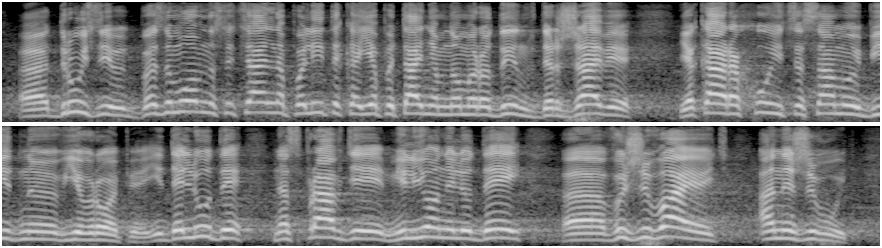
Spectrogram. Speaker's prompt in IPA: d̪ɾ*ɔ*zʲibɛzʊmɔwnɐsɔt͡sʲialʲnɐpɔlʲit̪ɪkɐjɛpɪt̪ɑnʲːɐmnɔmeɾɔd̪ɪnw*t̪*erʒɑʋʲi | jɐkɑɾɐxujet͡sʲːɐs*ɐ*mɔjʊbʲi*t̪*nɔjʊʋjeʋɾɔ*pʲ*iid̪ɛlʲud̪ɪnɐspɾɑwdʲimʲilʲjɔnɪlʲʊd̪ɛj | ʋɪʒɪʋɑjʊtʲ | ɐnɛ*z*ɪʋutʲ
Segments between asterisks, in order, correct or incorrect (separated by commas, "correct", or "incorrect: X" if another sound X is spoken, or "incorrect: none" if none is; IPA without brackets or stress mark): incorrect: u, incorrect: d̪, incorrect: ɑ, incorrect: d̪, correct, incorrect: ʒ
